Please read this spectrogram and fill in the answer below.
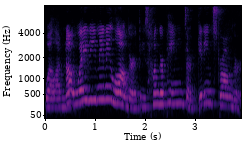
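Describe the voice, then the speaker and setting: A woman puts on a growling character voice at a high pitch. She speaks at a moderate pace. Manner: growling, impatient.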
